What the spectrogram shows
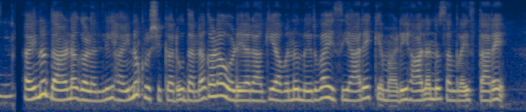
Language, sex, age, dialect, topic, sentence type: Kannada, female, 18-24, Mysore Kannada, agriculture, statement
